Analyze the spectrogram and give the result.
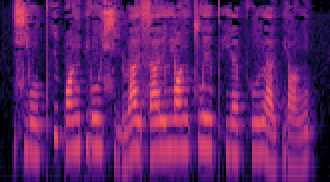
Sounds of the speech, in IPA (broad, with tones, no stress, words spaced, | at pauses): ɕjo˧˥ʊ̯pʰi˥˩ pɑ˥ŋpjo˥ʊ̯ ɕḭ˨˩ɻa˥˩ɪ̯sa˥ɪ̯ ljɑ˥ŋt͡swe˥˧ɪ̯ pʰjɛ˥˩pʰu˥la˧˥ɪ̯pjɑ˧˥ŋ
